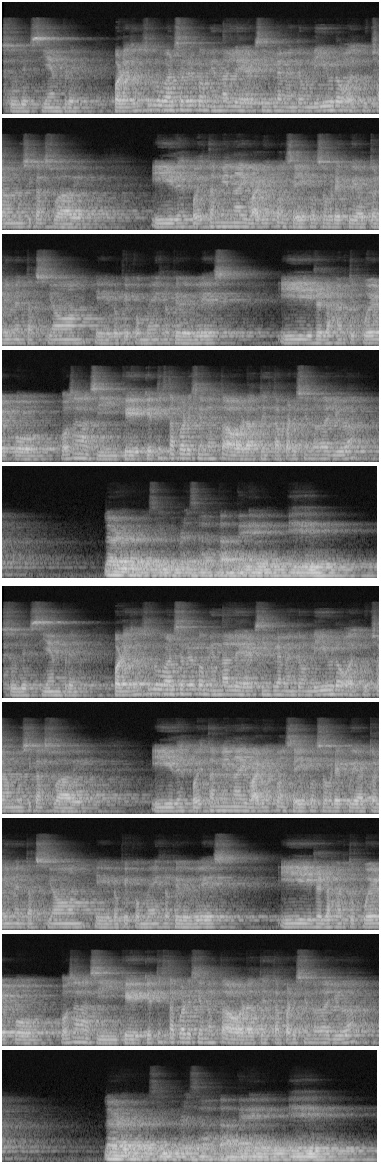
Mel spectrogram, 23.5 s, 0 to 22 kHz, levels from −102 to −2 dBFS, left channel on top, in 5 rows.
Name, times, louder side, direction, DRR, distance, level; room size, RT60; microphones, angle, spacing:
voice 1, 0.0-5.7 6.6-12.6 12.9-14.6 14.9-18.6, equal, 10° right, 0 dB, 0.4 m, -28 dB
voice 2, 20.1-22.8, equal, 15° left, -6 dB, 2.2 m, -24 dB
14.5 x 6.8 x 4.4 m, 2.6 s
head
